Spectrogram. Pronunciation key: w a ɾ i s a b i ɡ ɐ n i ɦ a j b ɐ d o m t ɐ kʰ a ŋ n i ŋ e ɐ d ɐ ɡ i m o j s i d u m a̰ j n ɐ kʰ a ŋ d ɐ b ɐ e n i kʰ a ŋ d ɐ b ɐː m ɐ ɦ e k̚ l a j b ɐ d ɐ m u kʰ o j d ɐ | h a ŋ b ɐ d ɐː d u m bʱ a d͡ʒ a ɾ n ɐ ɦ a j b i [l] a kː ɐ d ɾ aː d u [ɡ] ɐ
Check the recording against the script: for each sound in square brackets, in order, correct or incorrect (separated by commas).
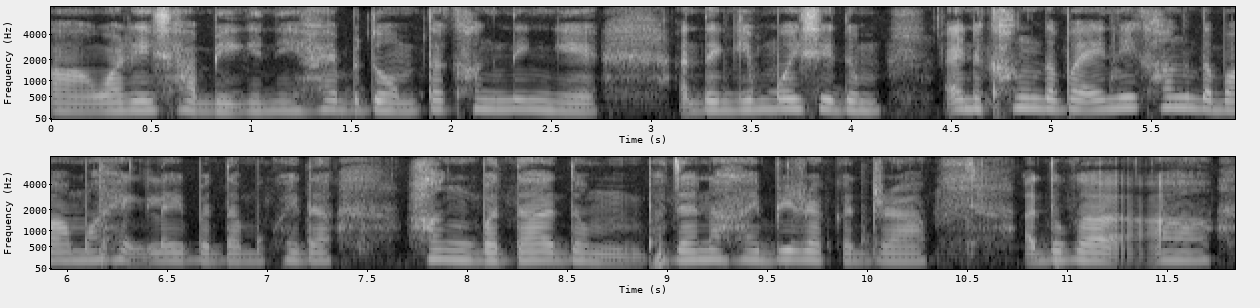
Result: incorrect, correct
